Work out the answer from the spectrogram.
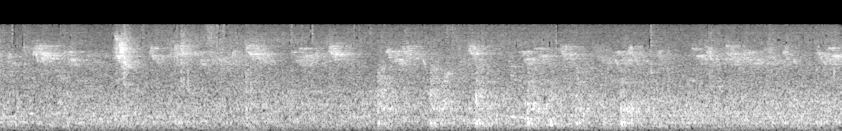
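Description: Small birds chirping over and over: short high notes about twice a second. A brief sharper click about a second in.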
